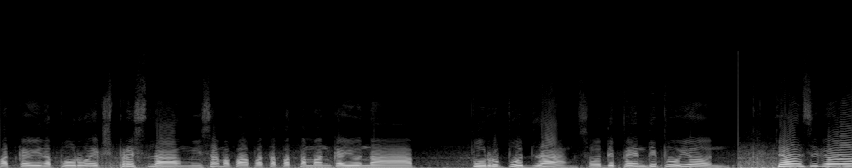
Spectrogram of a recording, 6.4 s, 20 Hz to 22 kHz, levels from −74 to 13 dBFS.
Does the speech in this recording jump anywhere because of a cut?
no; 0 cuts

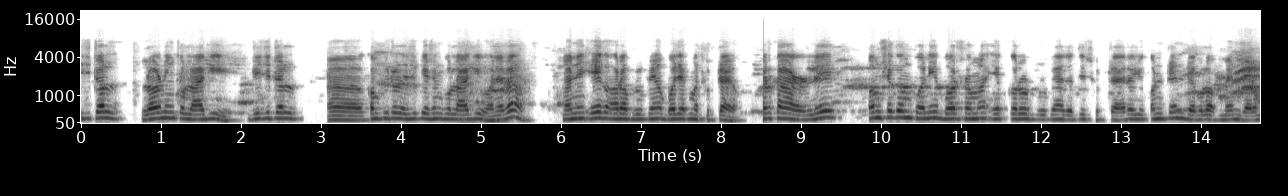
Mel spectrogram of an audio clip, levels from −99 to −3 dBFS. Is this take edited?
yes; 1 cut; at 8.5 s

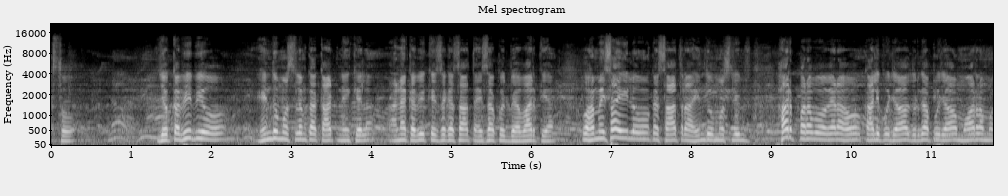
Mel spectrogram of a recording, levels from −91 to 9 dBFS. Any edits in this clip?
no; 0 cuts

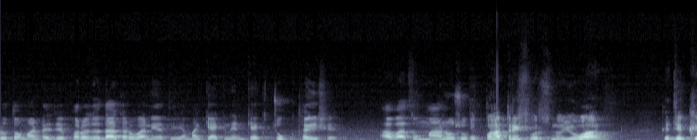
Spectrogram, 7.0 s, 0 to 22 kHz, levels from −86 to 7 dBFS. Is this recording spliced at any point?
yes; 1 cut; at 4.7 s

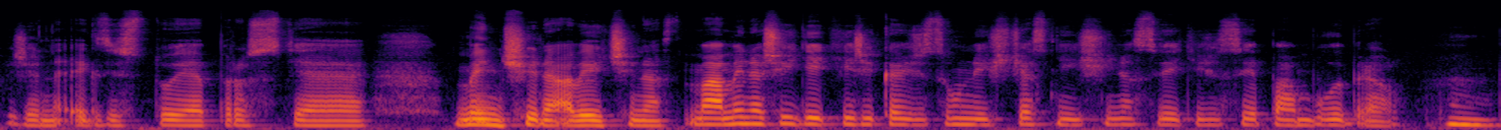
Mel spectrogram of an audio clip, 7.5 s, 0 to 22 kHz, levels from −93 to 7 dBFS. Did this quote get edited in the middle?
yes; 2 cuts; at 3.3 s, 5.0 s

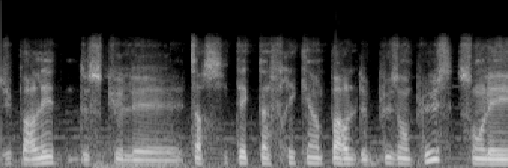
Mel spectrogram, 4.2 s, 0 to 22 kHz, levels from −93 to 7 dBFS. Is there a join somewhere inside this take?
yes; 1 cut; at 3.2 s

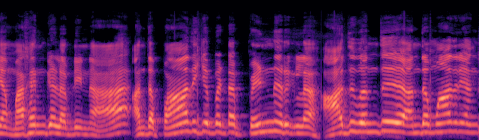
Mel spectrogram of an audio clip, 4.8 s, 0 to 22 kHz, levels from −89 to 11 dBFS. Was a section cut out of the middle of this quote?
yes; 2 cuts; at 1.3 s, 3.2 s

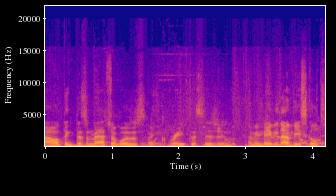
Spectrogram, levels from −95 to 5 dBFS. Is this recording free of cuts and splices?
no; 2 cuts; at 1.5 s, 2.9 s

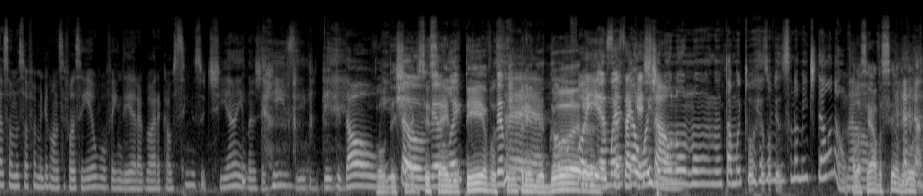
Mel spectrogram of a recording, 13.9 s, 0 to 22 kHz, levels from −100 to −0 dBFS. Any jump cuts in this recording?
no; 0 cuts

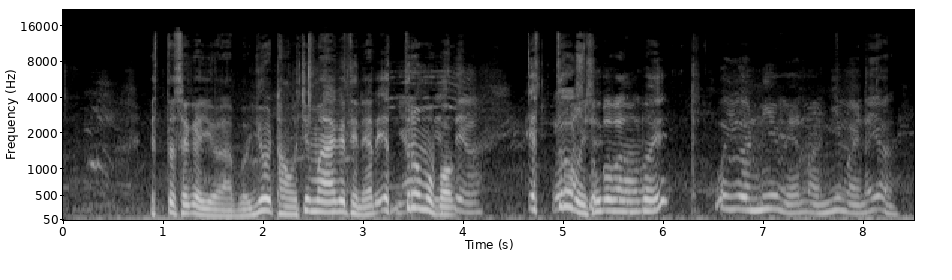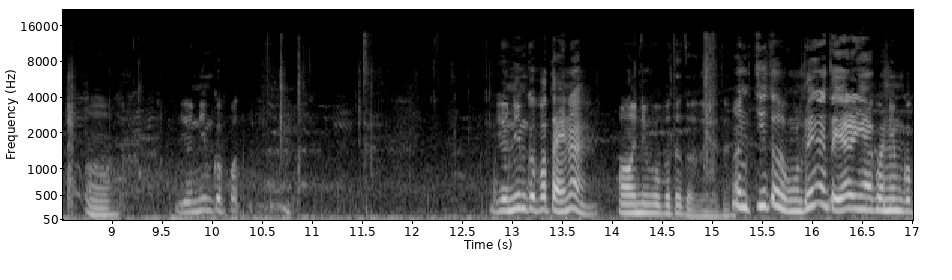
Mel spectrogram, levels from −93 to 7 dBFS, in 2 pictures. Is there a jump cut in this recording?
no; 0 cuts

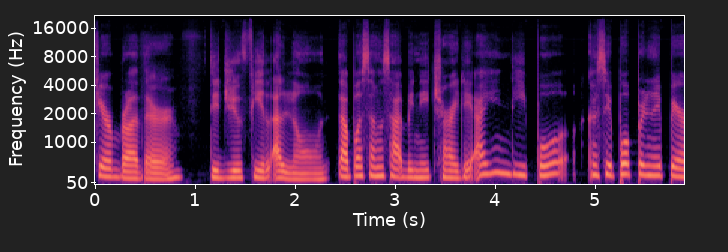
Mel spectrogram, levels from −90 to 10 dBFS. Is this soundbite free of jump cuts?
no; 3 cuts; at 1.0 s, 2.3 s, 4.8 s

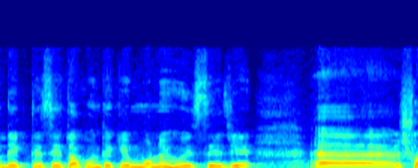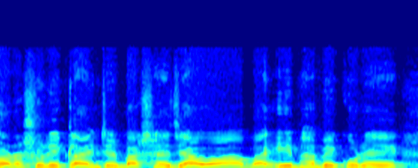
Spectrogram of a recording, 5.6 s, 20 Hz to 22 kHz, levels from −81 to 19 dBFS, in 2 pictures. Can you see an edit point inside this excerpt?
no; 0 cuts

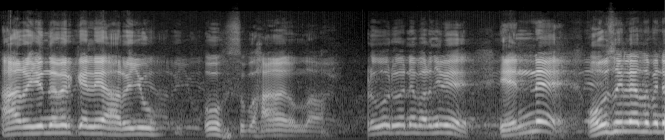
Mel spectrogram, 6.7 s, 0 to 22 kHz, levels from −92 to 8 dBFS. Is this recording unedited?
no; 1 cut; at 3.7 s

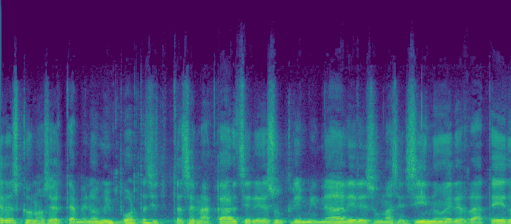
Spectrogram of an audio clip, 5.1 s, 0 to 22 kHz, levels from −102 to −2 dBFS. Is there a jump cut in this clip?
no; 0 cuts

